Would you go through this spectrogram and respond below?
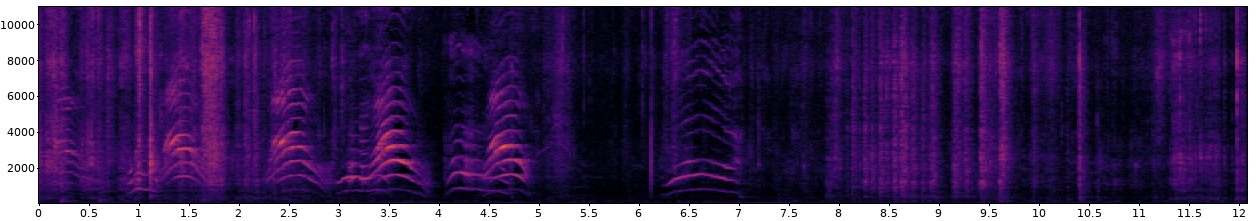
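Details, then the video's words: Several rescue kittens mewing as they fight over bottle feeding indoors: clustered high, arched cries in quick succession during the first five seconds, one more mew near seven seconds, then quiet handling noises. "Rescue Kittens Love To Fight For Bottle Feeding"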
